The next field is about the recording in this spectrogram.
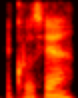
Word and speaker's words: Ecosia: There was a person, RT, who were doing this with you, and then he connected you with people from Ecosia. Did I pronounce it correctly? Ecosia, the company. – Yes.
